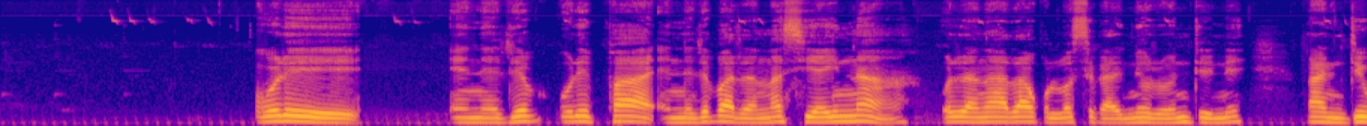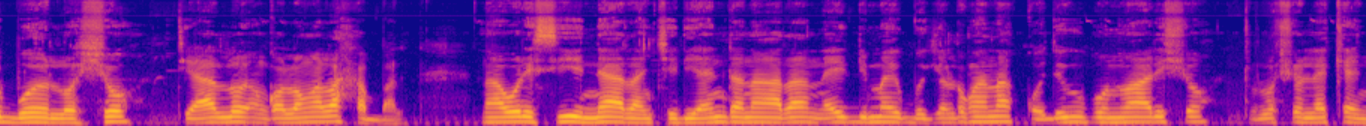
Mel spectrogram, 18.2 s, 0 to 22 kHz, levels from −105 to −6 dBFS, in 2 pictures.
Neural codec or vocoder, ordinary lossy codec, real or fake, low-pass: none; none; real; none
